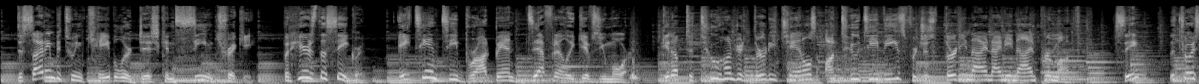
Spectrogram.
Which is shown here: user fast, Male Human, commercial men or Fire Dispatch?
commercial men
